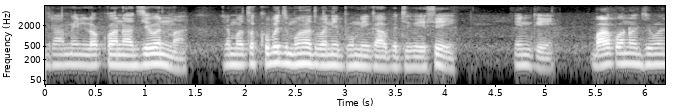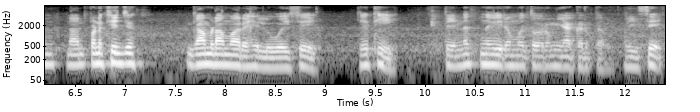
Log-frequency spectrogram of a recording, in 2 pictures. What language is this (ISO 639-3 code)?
guj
